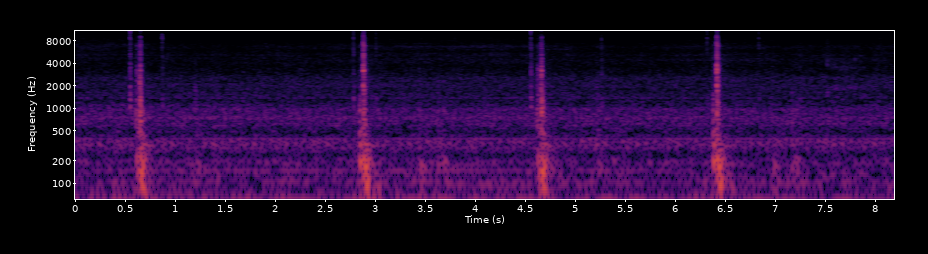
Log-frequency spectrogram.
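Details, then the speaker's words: 2010 Honda CR-V power door locks after repair: previously the locks cycled wildly on their own, seemingly from the driver's side, even after another shop supposedly replaced the driver's door actuator; now four crisp single lock clunks about two seconds apart, no buzzing or repeat cycling, working normally. "and before I would turn the key on and the door locks would go crazy notice how they're not going crazy anymore"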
